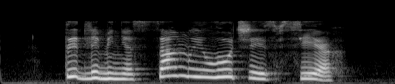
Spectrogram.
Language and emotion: Russian, positive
